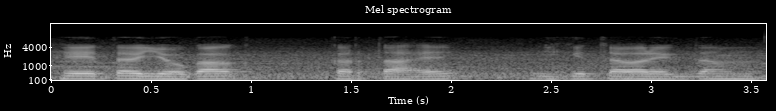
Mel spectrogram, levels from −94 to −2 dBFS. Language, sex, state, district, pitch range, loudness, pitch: Marathi, male, Maharashtra, Dhule, 135-140 Hz, -31 LUFS, 135 Hz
